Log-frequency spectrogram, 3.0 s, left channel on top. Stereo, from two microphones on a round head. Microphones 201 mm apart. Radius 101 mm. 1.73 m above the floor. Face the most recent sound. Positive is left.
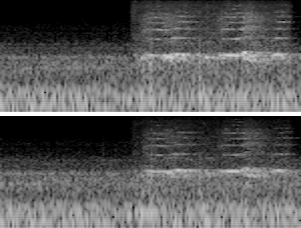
turn(degrees=40)  # may be behind; listen again after turning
